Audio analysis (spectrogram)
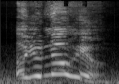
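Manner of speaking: high, loud talking-dog voice; puzzled dog. Retold or imitated. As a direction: voice a dog suddenly catching on. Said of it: "he looking like".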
